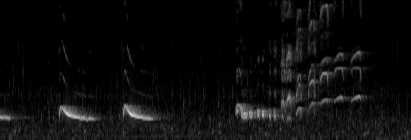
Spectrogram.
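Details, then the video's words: Song thrush singing: two loud descending whistles repeated, then a varied phrase of rapid high twittering notes. "Голоса птиц. Дрозд певчий (Turdus philomelos)"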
